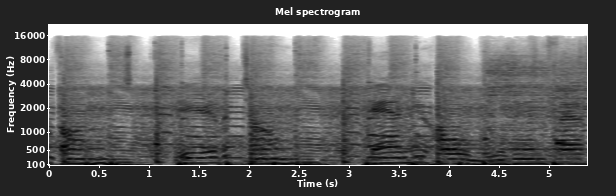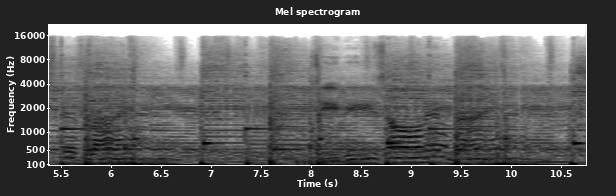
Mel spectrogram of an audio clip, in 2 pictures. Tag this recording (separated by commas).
Music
